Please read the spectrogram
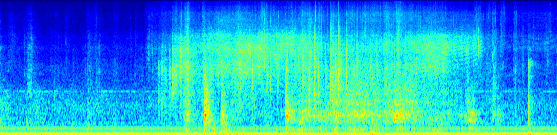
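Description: Garden hose spray hitting a charred, fire-damaged microwave: a hiss of water with splattering clicks that starts about two seconds in and eases off near the end. A steady low hum runs underneath.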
